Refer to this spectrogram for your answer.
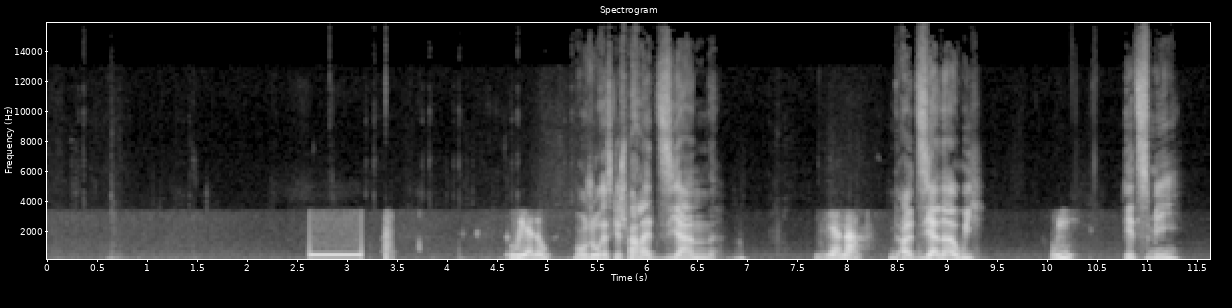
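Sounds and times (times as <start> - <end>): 
telephone ringing on the line: 2.6 - 3.2
speech: 4.7 - 6.8, 7.7 - 9.4, 10.8 - 11.4.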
